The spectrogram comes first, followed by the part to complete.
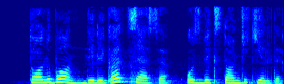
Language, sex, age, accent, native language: Uzbek, female, 18-24, Toshkent viloyati, Uzbek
